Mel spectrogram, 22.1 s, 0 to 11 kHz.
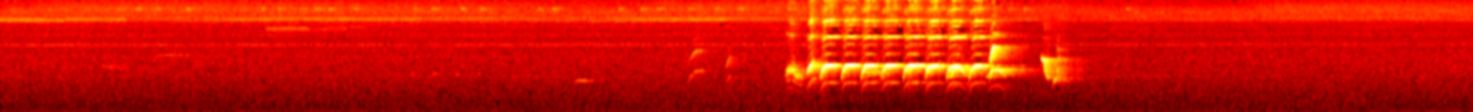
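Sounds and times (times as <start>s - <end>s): steady background hiss: 0.0s - 22.0s
bird calling rapid notes: 10.3s - 11.1s, 11.8s - 16.2s.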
